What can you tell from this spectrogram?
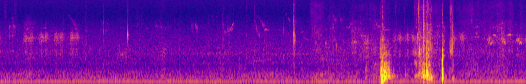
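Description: Small birds chirping and twittering steadily in the background. A few loud knocks and rustles come close together about three quarters of the way through.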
